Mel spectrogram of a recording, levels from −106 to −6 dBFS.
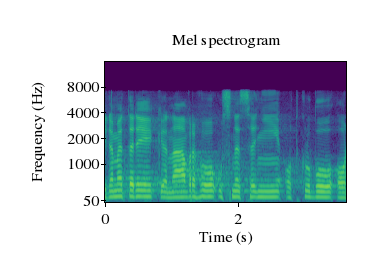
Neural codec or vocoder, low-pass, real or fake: none; 7.2 kHz; real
